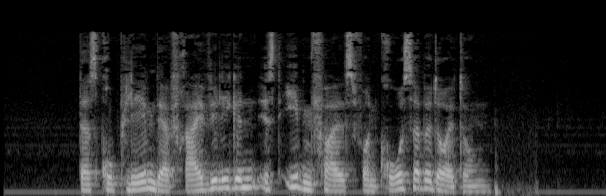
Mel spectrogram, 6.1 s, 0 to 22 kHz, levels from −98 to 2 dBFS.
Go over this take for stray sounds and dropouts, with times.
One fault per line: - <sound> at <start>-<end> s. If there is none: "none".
none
